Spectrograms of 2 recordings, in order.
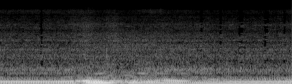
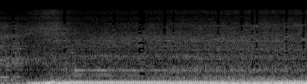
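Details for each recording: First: BMW E63 M6 after replacing the cylinder 4 coil pack and spark plug for a misfire and resetting codes: a deep, even idle with one quick blip, settling back smooth with no stumble or miss. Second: BMW E63 M6, cylinder 4 misfire fault, no spark on that cylinder: uneven, lumpy idle with a deep rhythmic stumble as one cylinder drops out; a failed ignition coil is suspected.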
